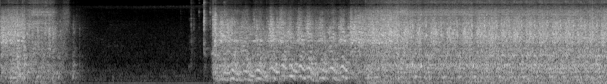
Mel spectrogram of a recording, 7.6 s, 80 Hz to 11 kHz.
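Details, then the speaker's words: 1969 Buick Wildcat, parked in a barn lean-to since 1998 (26 years), first cold start after fuel was pumped to the carburetor: cranks, catches, and settles into a steady idle with a light, quick lifter tick; engine knock-free, lifters noisy from sitting. "but that's the sweet smell of success on one of these old cars the engine sounds good knock free lifters are a good bit noisy"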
